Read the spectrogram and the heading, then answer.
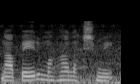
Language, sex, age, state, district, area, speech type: Telugu, female, 30-45, Andhra Pradesh, Bapatla, urban, spontaneous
